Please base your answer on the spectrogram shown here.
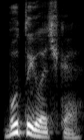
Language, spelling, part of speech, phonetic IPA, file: Russian, бутылочка, noun, [bʊˈtɨɫət͡ɕkə], Ru-бутылочка.ogg
- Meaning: 1. diminutive of буты́лка (butýlka): a (small) bottle 2. spin the bottle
